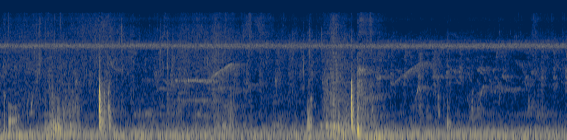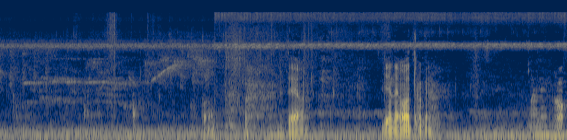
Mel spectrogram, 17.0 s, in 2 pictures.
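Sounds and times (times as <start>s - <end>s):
net knocking on wooden canoe: 0.6s - 1.8s
birds short rising calls: 1.6s - 17.0s
steady low rumble: 15.0s - 17.0s.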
